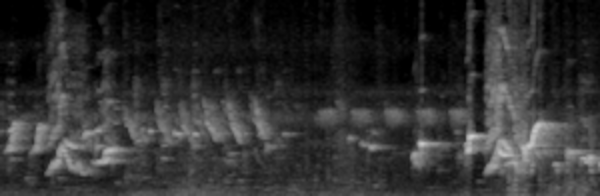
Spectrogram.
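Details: Caged bulbul singing eagerly in an aviary: a rapid chattering run of notes, a quieter stretch, then a loud burst of rich warbled whistles.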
